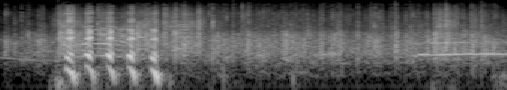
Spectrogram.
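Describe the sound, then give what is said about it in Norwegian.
Audience applause greets a guest arriving on a talk show. Loud, dense clapping bursts out at once, then quickly dies away after about a second and a half, leaving faint crowd murmur. “Stor applaus til Anette Dahl.”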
